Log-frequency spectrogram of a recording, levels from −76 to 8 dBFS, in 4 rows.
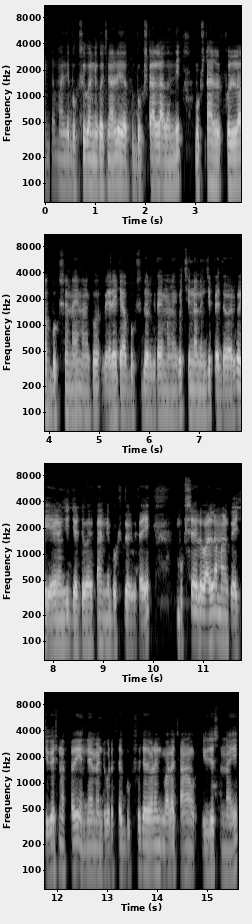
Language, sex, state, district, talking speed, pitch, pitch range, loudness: Telugu, male, Andhra Pradesh, Anantapur, 155 wpm, 95 Hz, 90-100 Hz, -17 LUFS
